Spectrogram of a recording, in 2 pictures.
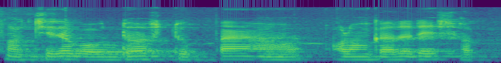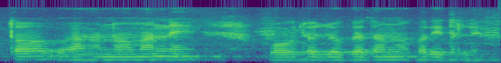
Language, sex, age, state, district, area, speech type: Odia, male, 18-30, Odisha, Puri, urban, read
